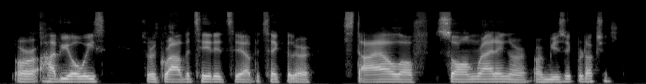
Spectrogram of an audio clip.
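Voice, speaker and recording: A man talks at a fairly quick pace at medium pitch. His intonation is monotone and flat. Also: dry, close sound with no echo. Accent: Northern Irish. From Northern Ireland, Ballynahinch. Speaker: radio host. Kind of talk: interview.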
